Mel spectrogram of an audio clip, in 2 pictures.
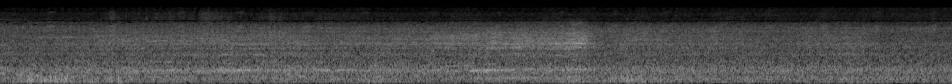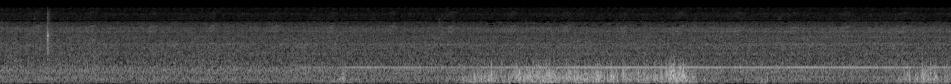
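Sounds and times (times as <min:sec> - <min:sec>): electric trains whirring: 0:00.0 - 0:19.0
sharp click: 0:09.9 - 0:10.2.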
